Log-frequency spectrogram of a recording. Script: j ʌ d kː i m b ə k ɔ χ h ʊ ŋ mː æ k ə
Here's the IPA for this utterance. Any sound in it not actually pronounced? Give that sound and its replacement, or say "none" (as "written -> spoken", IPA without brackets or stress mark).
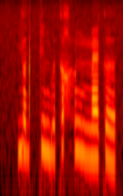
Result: ɔ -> ə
